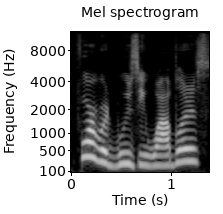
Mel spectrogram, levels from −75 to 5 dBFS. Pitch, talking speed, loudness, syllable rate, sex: 240 Hz, 130 wpm, -18 LUFS, 4.3 syllables/s, female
